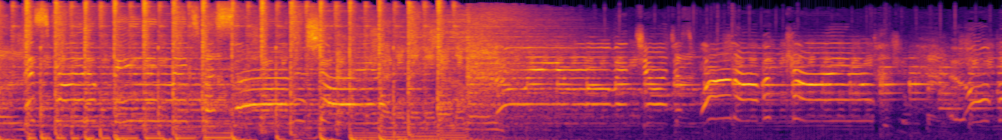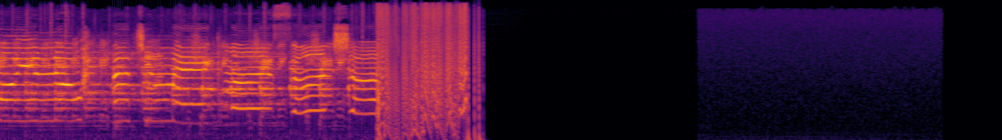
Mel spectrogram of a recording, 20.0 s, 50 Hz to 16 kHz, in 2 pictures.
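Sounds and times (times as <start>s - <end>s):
pop song with gliding vocals: 0.0s - 13.9s
noisy hiss: 17.0s - 19.5s.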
